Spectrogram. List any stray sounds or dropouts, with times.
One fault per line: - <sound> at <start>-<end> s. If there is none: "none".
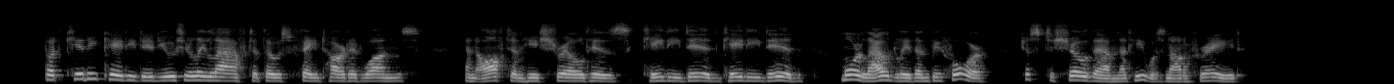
none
